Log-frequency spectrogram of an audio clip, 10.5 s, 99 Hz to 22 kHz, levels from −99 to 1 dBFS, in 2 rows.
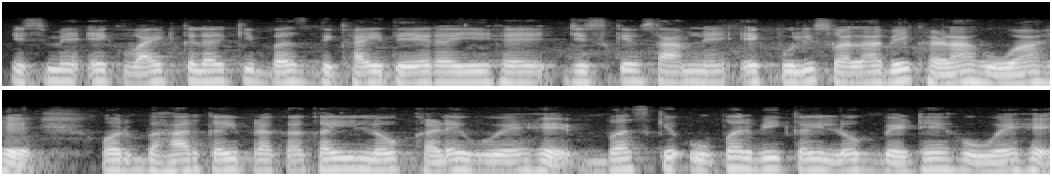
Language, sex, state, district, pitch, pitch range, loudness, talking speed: Hindi, male, Jharkhand, Sahebganj, 125 Hz, 120-130 Hz, -17 LUFS, 215 wpm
